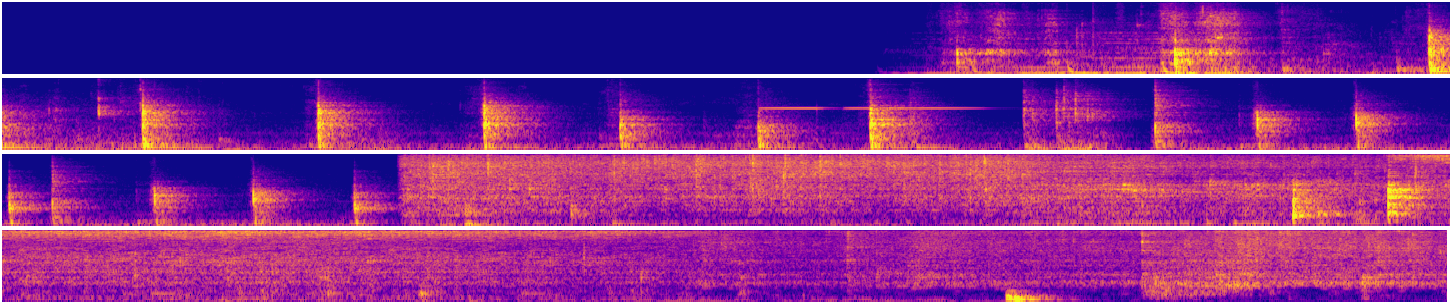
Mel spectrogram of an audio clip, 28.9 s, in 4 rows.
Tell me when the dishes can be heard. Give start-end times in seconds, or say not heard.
not heard.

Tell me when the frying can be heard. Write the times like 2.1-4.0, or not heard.
16.4-28.9.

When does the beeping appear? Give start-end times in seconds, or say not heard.
11.1-12.2.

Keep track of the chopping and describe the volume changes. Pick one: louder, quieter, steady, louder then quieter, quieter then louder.
quieter.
